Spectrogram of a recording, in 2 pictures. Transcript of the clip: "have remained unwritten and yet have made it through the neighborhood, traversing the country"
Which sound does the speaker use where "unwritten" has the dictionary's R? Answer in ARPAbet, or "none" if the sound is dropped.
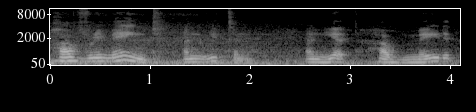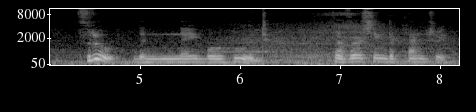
R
